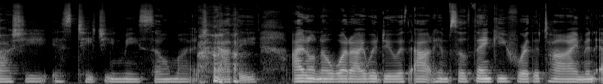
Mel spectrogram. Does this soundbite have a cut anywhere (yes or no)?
no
